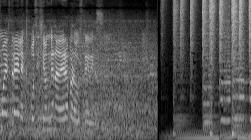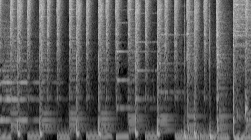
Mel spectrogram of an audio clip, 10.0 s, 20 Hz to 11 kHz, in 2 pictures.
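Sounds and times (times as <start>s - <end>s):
woman speaking: 0.0s - 2.1s.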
